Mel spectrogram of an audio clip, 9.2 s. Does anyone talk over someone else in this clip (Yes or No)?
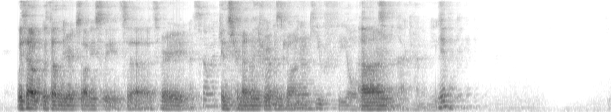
Yes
